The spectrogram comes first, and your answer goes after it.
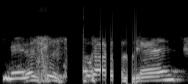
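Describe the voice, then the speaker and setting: A man's voice: sits high, expressive, unhurried, a little mellow, dry recording. A man in his twenties calling in from jail, his voice muffled as if heard through a wall. He rambles and keeps repeating the same catchphrases. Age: 20s. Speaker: caller phoning in from jail. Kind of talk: casual call-in chat.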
